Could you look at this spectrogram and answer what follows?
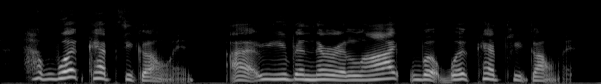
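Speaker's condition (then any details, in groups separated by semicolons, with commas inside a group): Hemiplegic cerebral palsy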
